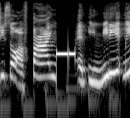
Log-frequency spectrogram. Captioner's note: beep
